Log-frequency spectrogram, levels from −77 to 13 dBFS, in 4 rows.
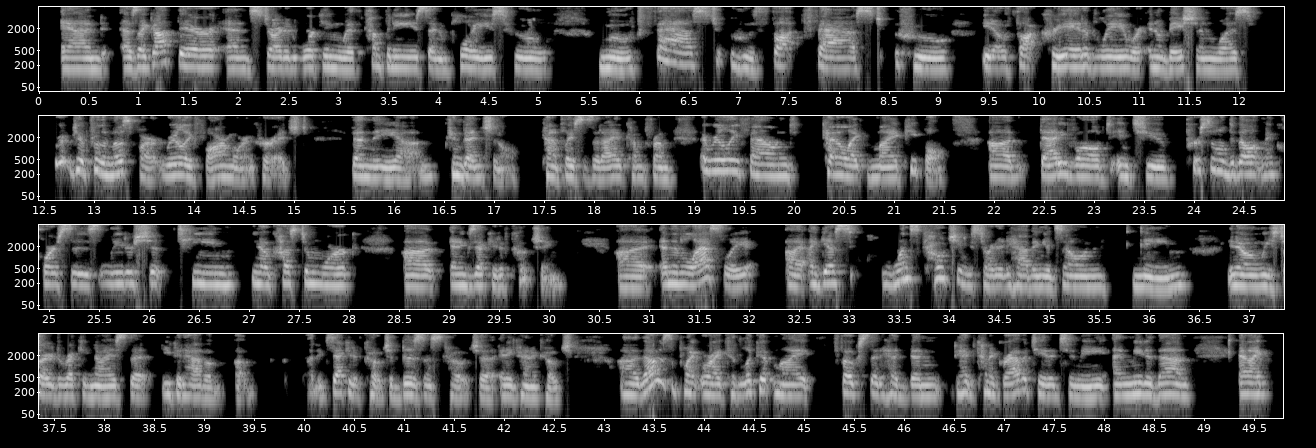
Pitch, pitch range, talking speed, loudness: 170 Hz, 160-195 Hz, 165 wpm, -12 LUFS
